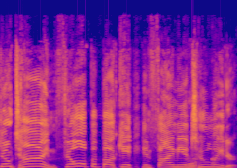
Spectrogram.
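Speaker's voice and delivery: urgent hurried voice.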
